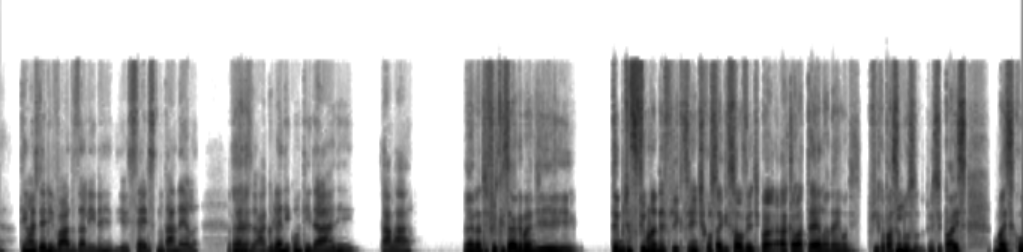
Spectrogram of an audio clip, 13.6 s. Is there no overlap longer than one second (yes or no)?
yes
